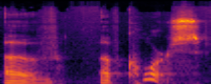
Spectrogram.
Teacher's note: the F sounds like a vvv sound like very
